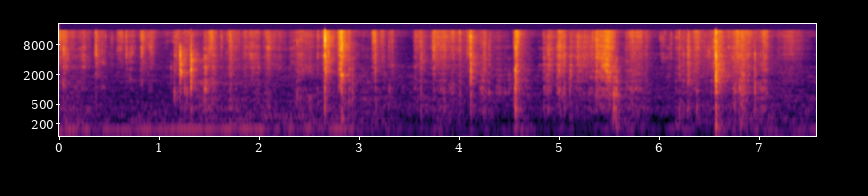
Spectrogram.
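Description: A sublimated MDF keyring disk is unwrapped by hand after pressing, making faint, close crinkles, tears and rustles in irregular bursts with quiet pauses between them.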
